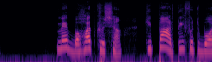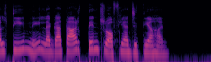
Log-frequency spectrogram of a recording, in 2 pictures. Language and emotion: Punjabi, happy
